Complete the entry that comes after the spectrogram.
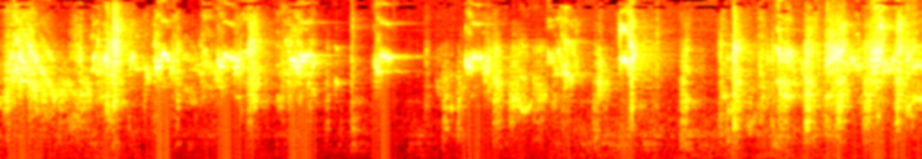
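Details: Pet budgies chatter with scratchy squawks mixed with short whistled notes and clicks, in bursts separated by brief gaps.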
